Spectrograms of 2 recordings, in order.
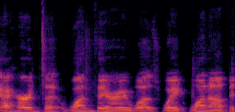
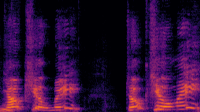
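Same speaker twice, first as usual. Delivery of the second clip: very high, loud, pleading sobbing cries; 13 semitones higher, 5 dB louder than usual. In an acted scene between two characters, sobbing. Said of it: "He's just sobbing".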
